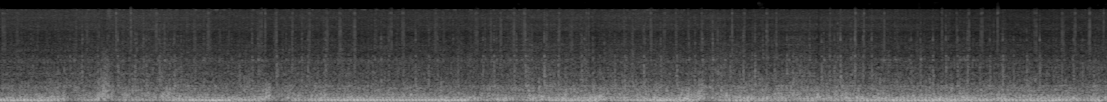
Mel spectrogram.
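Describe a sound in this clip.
Wind buffets loudly, as if outdoors on a moving bike.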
